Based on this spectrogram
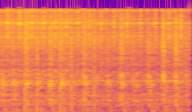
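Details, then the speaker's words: Motorcycle after tappet (valve clearance) adjustment and kick-jam fix: quick, even idle pulses with the earlier tick-tick tapping from the engine gone; valve train quiet and normal idle. "तो दोस्तों जैसे कि आपने इस bike का song check किया तो इसके साइड उबल को जबरदस्त हो गया है"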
